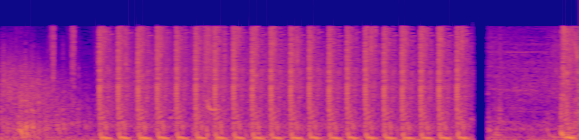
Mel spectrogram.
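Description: A rifle fires in a fast, steady burst.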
